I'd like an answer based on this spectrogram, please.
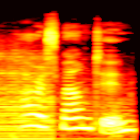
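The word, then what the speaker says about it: Parys Mountain: second hidden gem paris mountain pronounced like the french capital on the island of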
